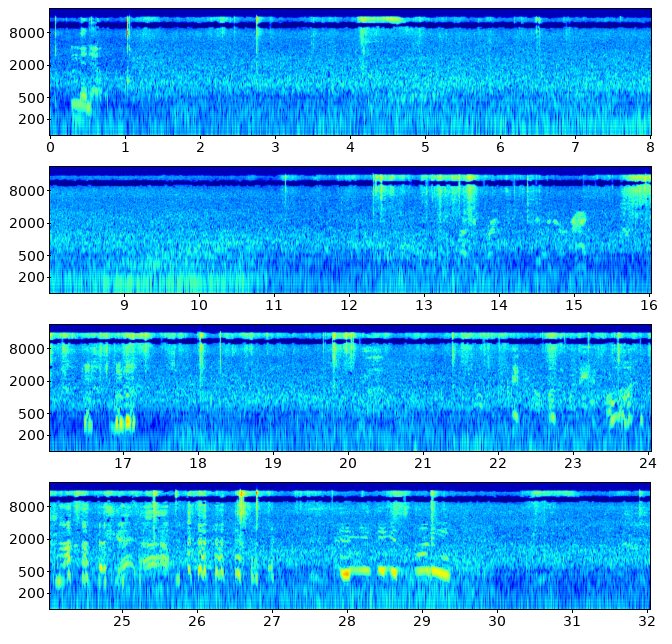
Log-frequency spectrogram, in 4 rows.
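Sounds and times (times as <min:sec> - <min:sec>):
low outdoor background noise: 0:00.0 - 0:32.0.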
